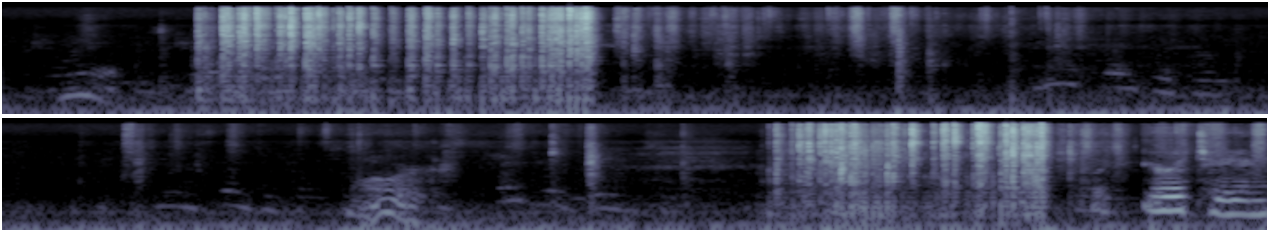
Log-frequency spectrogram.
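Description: Playing cards riffle and rustle as they are shuffled by hand.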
